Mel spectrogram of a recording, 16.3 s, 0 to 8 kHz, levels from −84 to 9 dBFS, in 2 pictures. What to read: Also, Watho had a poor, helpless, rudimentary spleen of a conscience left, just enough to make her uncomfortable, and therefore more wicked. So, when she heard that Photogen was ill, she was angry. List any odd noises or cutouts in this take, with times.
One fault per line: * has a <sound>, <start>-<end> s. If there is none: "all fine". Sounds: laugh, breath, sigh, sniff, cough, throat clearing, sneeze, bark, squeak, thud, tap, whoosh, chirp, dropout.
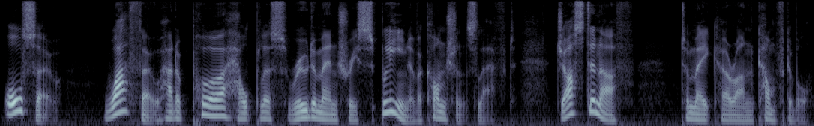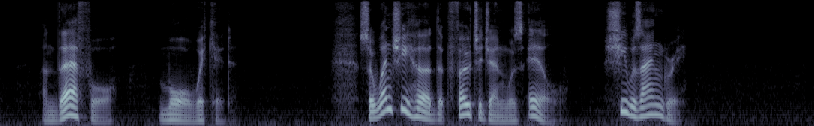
all fine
